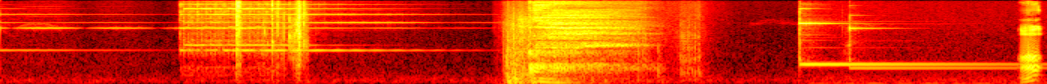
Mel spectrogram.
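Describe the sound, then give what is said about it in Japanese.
A doorbell rings in a few separate bursts: a bright electronic chime, a harsher buzzing ring, then a sustained two-tone chime, all fairly loud, with no one speaking. “あ、ほらほら、またお祝いが届いたみたいだぞ。”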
